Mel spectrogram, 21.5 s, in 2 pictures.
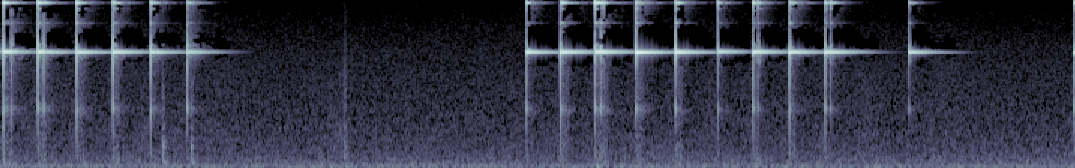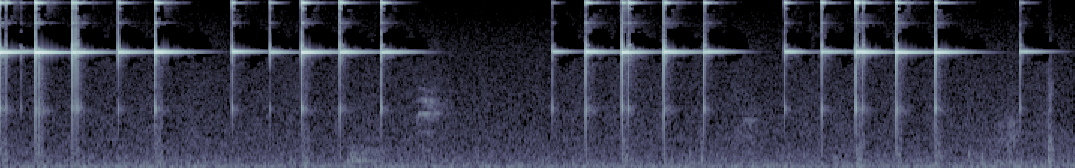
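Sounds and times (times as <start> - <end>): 
wind chime: 0.0 - 2.4, 5.3 - 9.7, 10.8 - 15.0, 16.3 - 21.4.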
